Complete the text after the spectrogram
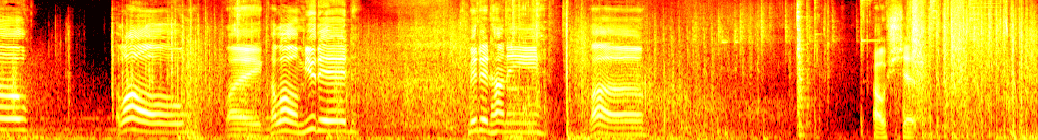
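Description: A young man talks with animation through a headset microphone.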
